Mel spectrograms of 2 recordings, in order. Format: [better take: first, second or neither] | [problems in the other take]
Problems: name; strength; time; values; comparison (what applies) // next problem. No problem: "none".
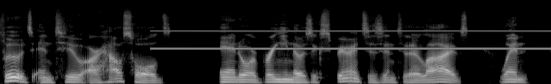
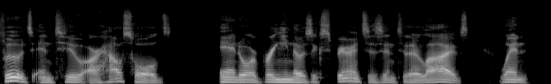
second | high-pitched whine; loud; from 1.5 s on; 2 kHz, 5 dB below the speech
